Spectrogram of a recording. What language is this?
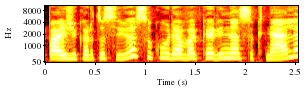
Lithuanian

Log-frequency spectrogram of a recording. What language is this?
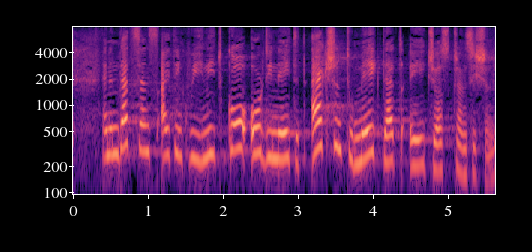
English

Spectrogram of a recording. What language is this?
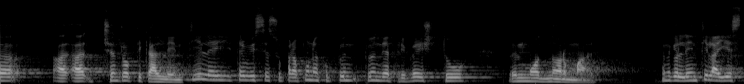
Romanian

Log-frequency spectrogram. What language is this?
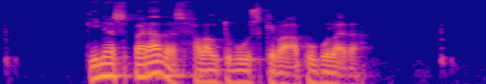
Catalan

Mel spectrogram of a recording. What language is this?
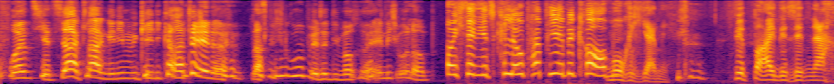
German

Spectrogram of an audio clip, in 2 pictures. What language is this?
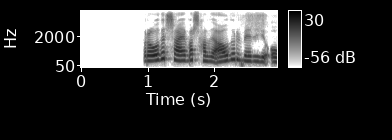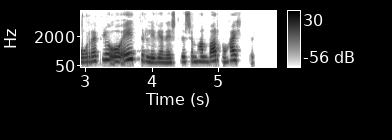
Icelandic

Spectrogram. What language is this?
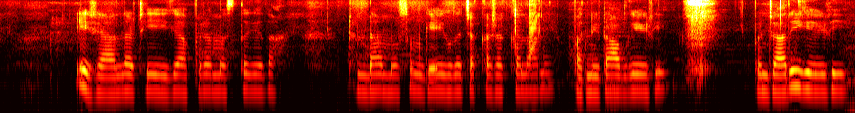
Dogri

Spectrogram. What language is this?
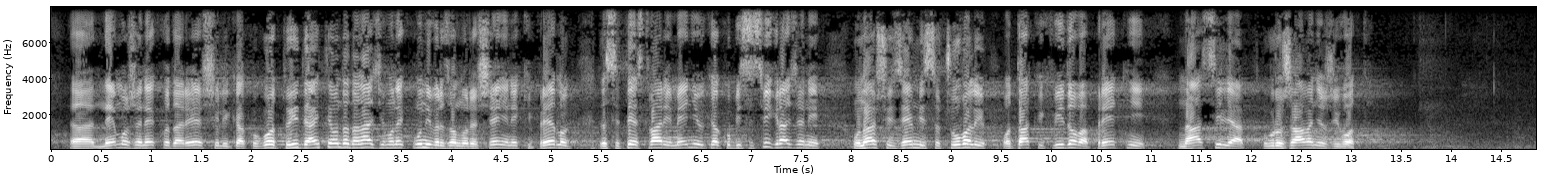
Serbian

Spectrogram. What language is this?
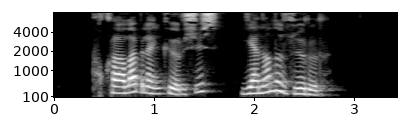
Uyghur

